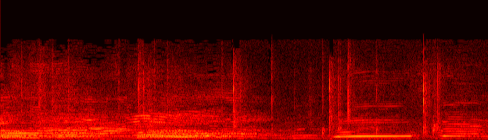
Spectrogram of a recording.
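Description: Crowd of supporters shouting and calling out at close range, several voices overlapping, with one drawn-out call held near the end.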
